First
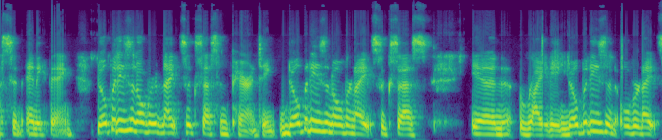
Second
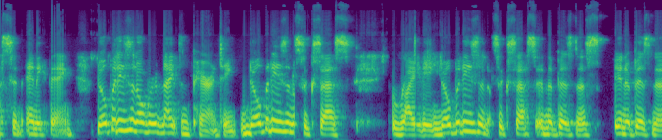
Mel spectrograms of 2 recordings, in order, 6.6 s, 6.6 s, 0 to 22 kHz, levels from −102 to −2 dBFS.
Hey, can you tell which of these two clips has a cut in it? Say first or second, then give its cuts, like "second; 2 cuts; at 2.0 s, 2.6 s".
second; 4 cuts; at 1.8 s, 2.9 s, 3.9 s, 4.9 s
